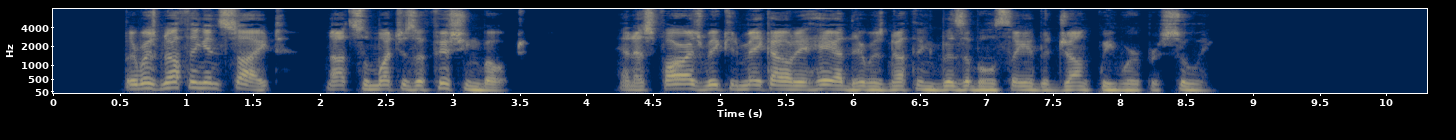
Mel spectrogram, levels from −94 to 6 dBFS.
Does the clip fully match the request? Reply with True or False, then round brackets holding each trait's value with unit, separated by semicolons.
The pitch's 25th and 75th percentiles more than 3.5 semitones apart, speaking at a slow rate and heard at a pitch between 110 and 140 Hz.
False (4.3 semitones; 180 wpm; 135 Hz)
